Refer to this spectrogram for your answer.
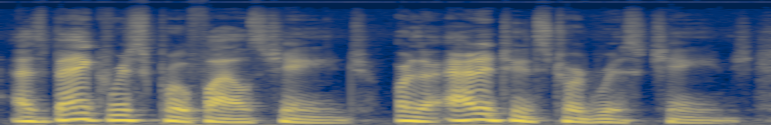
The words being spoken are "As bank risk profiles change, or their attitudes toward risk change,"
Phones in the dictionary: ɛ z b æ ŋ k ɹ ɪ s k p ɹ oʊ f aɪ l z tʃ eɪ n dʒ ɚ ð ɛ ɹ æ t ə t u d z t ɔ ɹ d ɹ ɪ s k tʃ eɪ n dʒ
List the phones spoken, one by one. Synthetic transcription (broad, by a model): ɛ z b æ ŋ k ɹ ɪ s k p ɹ oʊ f aɪ l z tʃ eɪ n dʒ ɚ ð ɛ ɹ æ t ə t u d z t ɔ ɹ d ɹ ɪ s k tʃ eɪ n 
